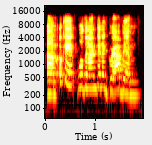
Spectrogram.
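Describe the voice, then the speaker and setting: A woman's voice: sits high, a little fast, sharp tone. A woman playing a tabletop roleplaying game, describing her moves in informal, plain-spoken language.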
